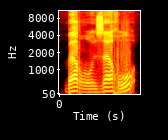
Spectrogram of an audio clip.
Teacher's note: ro tebal karena ada huruf ro yang sukun didahului dengan fathah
